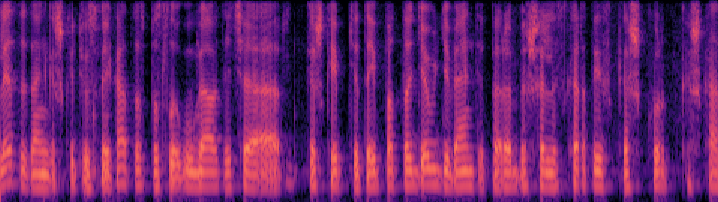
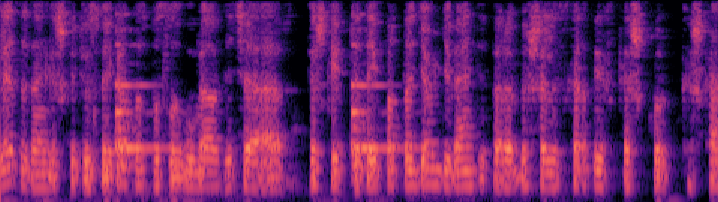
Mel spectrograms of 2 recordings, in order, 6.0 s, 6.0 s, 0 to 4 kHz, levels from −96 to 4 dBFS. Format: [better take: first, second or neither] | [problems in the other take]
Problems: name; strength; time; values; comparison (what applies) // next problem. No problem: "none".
first | noise reduction (classical method WPE with log-MMSE)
